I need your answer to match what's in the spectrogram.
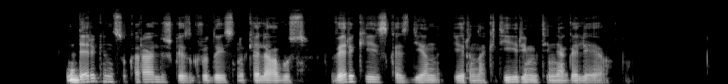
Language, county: Lithuanian, Vilnius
